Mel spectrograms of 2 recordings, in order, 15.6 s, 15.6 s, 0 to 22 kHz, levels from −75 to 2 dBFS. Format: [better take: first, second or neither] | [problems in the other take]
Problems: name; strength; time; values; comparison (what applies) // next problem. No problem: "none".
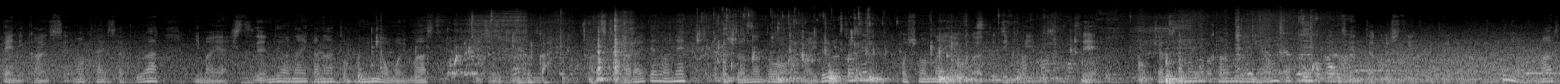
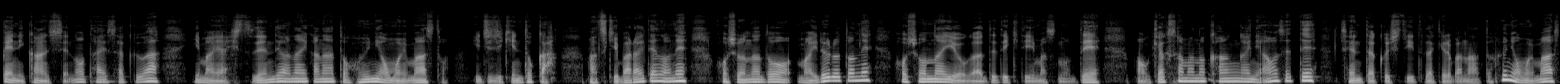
second | train or aircraft noise; very loud; throughout; 2 dB above the speech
